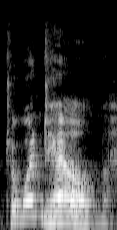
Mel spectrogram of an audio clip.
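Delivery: slow, high, loud battle call; heroic rallying cry. Pretend. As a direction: proclaim it like a hero leading troops.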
